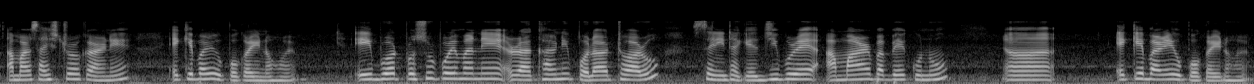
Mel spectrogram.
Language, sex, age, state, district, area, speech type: Assamese, female, 18-30, Assam, Jorhat, urban, spontaneous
